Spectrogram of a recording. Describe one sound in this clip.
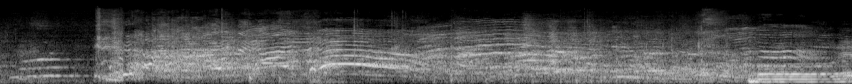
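Young girls laugh and shriek loudly.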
